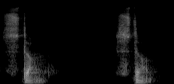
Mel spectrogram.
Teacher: When I say stump, I'm using the short sound like cup and up. It's a relaxed and closed sound.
